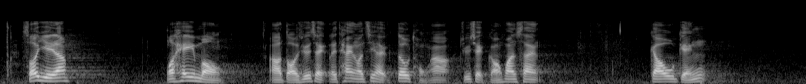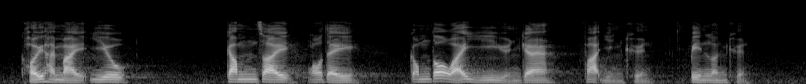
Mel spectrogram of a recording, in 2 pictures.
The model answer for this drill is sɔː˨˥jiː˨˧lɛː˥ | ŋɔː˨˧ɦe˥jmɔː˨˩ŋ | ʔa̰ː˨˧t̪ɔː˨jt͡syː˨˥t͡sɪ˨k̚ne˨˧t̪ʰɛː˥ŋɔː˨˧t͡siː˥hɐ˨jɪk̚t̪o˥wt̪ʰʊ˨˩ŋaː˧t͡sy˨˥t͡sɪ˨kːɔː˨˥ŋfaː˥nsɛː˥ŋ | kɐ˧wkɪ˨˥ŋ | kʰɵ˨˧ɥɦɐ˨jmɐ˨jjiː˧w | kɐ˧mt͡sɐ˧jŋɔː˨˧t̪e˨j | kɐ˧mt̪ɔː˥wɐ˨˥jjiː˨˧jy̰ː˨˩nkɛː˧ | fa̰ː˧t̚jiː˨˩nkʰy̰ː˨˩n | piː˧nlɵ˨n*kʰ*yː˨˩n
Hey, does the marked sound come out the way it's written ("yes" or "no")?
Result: yes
